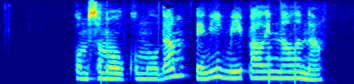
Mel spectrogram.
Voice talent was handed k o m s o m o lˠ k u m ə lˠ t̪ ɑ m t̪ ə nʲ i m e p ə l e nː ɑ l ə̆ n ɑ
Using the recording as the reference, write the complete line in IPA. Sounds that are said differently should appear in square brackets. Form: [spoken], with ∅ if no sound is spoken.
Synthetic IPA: k o m s o m o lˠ k u m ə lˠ [d̪] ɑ m t̪ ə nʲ i m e p [ɑ] l e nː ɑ l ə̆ n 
